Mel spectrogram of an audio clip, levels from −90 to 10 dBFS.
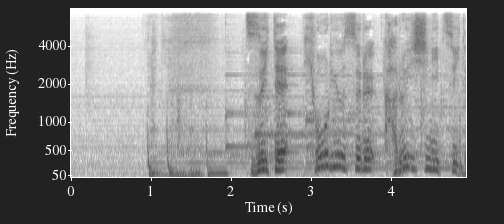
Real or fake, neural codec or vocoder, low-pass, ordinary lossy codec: fake; vocoder, 24 kHz, 100 mel bands, Vocos; 7.2 kHz; none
